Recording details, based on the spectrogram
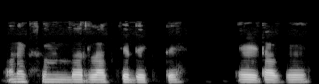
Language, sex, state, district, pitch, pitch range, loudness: Bengali, male, West Bengal, Malda, 110 Hz, 110-115 Hz, -18 LUFS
